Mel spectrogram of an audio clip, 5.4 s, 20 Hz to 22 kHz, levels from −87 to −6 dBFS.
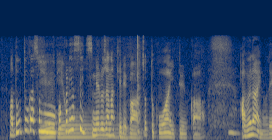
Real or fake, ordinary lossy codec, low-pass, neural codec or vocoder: real; none; none; none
